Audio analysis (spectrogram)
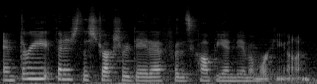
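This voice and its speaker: A woman's voice: on the low side, expressive, fast, creaky, soft background music. Sleepy, slightly scratchy-voiced woman teaching casually. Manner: informal, chatty, talks to herself and viewers. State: sleepy, voice not yet warmed up. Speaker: 3D sculpting teacher and livestream host. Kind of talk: casual livestream tutorial, thinking aloud while working.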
